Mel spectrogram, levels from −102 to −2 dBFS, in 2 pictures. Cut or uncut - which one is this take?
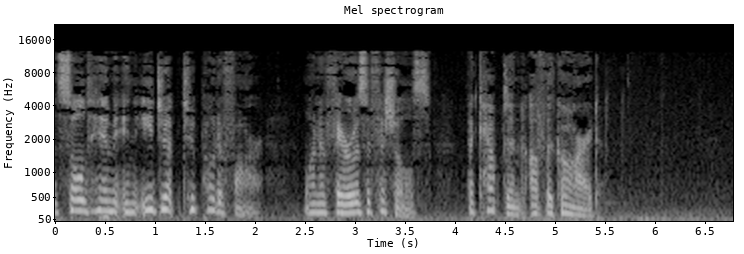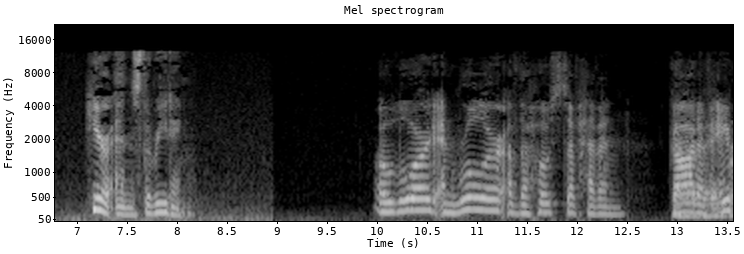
uncut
